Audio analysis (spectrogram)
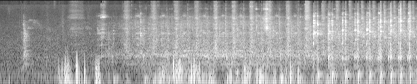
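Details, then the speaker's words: Vintage Lister D petrol stationary engine after carburettor rebuild, first test run: uneven pops around three beats a second, never settling; erratic governing because throttle shaft too tight for spring to return, later freed by fettling. "So after the first test run, it's become apparent that the throttle shaft is just a bit too tight. See how the spring isn't enough to bring it back up to the top."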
